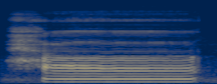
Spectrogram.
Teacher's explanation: ہا کو ایک الف کی مقدار کھینچیں گے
